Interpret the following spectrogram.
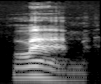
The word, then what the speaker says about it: lamb: For example, climb, comb, lamb. I climbed a mountain. I combed my hair. A baby lamb is in the field. So in climb, comb and lamb, we don't say the B sound.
